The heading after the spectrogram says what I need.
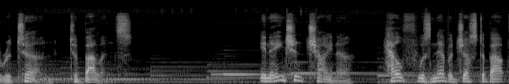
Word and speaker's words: qi: In ancient China, health was never just about flesh and bone. It was about energy. The invisible, vital force called qi, pronounced chi, flowed through every living being.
